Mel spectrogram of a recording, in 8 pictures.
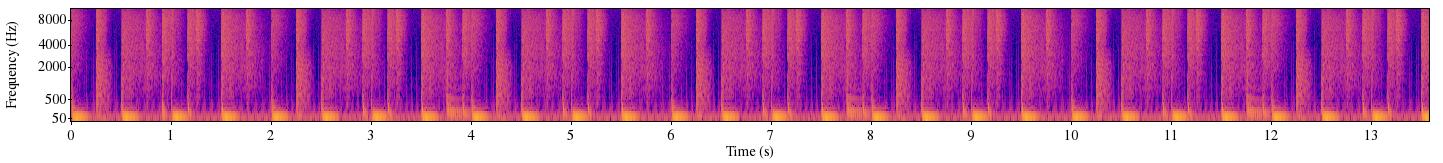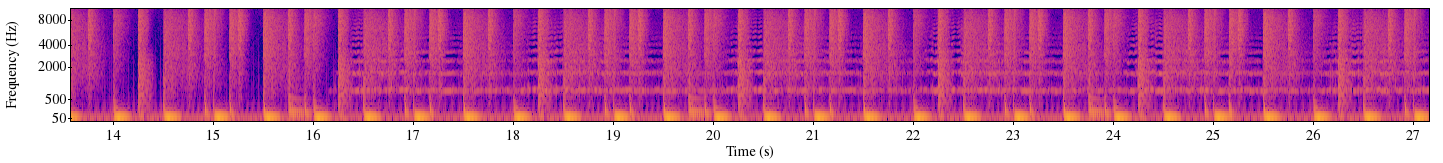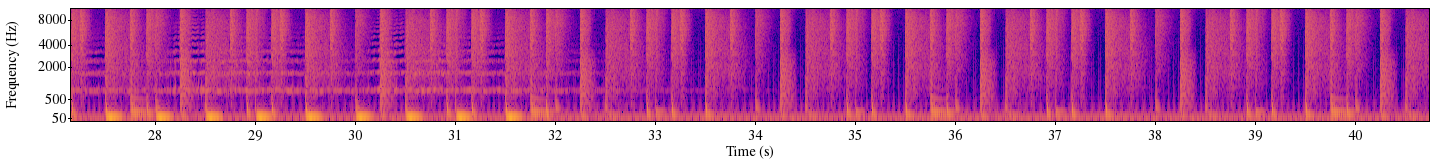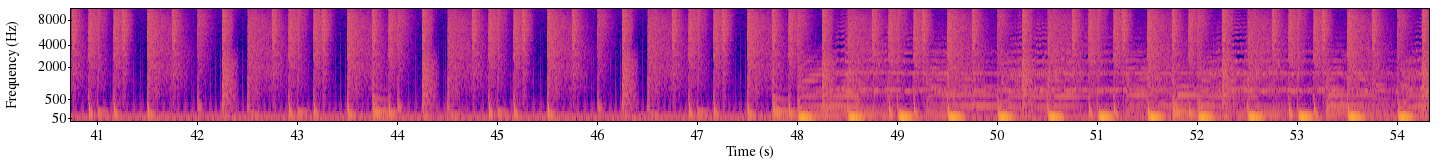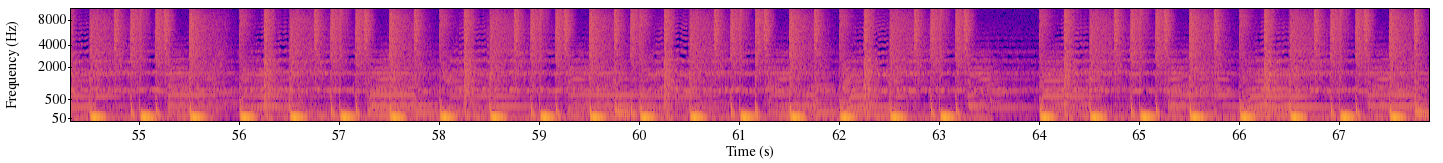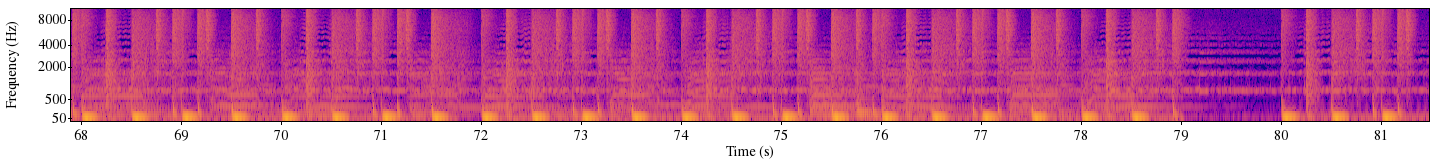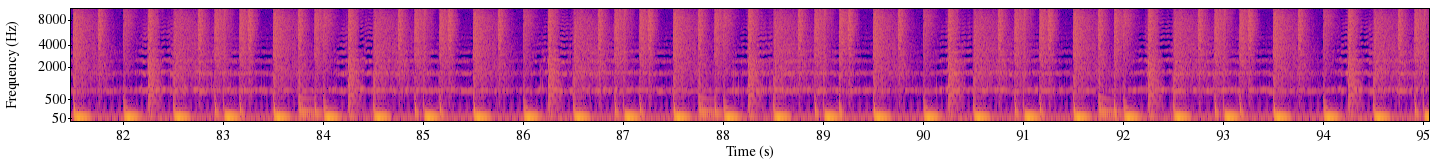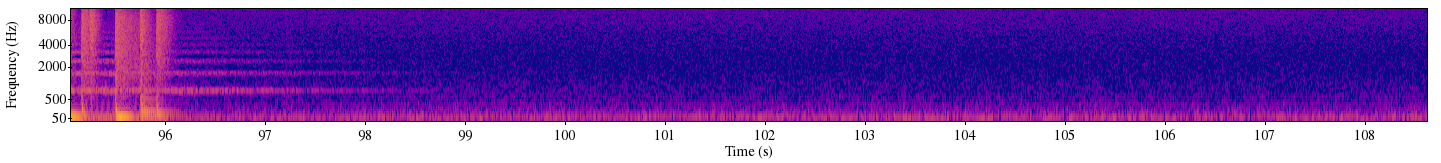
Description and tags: House loop patterns combined
Made in FL11, not too complicated to cut and mangle.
